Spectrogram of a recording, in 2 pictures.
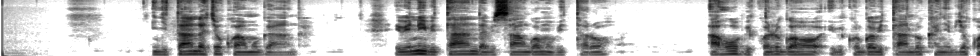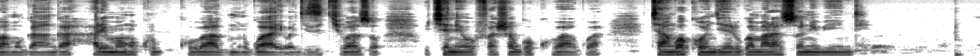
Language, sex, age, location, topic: Kinyarwanda, male, 18-24, Kigali, health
